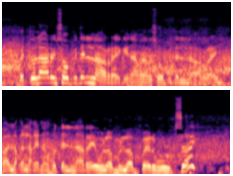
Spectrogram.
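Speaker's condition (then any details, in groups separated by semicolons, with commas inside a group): No condition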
